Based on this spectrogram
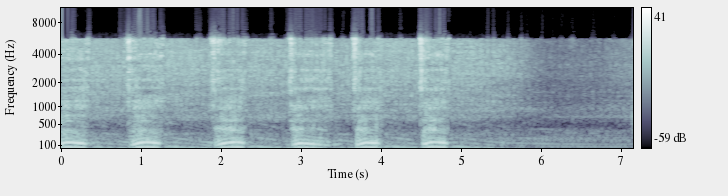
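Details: Ford Pinto-engined kit car with Weber 32/36 DGAV carburettor, six short throttle blips that never climb and fall back, bogging; low-pressure pump (about 3–4 psi) sending fuel back through a wrongly fitted return line, starving the carb; ignition timing also far out.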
